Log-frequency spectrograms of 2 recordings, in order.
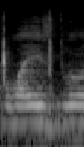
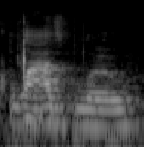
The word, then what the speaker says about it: BlazBlue: I don't want to hear about fucking pronunciations after I found out that Blaze Blue is pronounced BlazBlue.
